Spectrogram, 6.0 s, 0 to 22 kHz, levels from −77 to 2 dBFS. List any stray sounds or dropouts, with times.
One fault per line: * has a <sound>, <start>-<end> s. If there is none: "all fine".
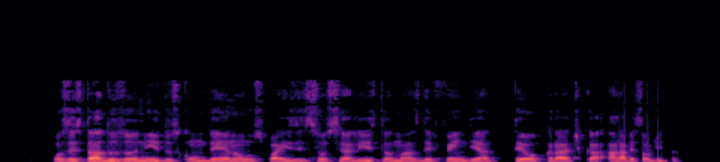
all fine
